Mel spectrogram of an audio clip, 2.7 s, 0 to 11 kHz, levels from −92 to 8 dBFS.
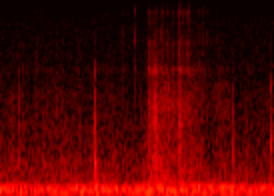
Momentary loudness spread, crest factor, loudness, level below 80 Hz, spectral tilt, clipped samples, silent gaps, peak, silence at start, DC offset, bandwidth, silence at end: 4 LU; 20 dB; -52 LUFS; -58 dBFS; -6 dB/octave; under 0.1%; none; -30 dBFS; 0 s; under 0.1%; 11 kHz; 0 s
